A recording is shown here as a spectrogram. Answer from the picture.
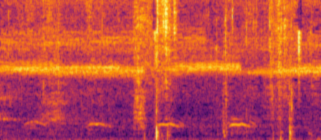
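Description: A crow giving several short caws, the loudest a little past the middle.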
